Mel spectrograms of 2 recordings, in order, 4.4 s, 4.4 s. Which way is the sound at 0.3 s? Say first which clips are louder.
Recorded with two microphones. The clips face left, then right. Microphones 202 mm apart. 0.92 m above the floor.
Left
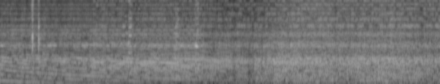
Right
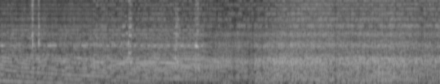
Even; 85° left.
